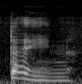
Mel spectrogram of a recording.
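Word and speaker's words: Daine: Hertfordshire lucky Diane and her name is spelled d-a-i-n-e Dane yeah isn't it I've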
